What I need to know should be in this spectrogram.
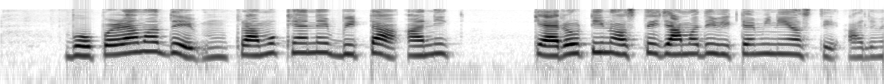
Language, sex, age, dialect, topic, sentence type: Marathi, female, 25-30, Varhadi, agriculture, statement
